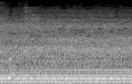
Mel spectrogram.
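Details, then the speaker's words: 125 mixer mill after fixing a fan blade, previously with hammers rattling badly: smooth, constant whir of the fan at steady pitch with no rattle or hammering; normal running. "now you can just hear the wor of the fan you can never hear"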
